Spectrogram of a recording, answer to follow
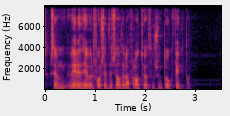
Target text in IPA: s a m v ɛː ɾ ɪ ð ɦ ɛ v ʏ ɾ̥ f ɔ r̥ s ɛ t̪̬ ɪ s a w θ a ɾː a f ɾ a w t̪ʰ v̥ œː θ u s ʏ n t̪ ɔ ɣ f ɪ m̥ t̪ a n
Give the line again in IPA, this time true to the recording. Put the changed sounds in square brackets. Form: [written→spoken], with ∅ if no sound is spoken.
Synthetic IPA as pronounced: s [a→ɛ] m v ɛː ɾ ɪ ð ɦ ɛ v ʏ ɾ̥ f ɔ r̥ s ɛ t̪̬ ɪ s a w θ [a→ɛ] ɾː a f ɾ a w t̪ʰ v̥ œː θ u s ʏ n t̪ ɔ ɣ f ɪ m̥ t̪ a n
